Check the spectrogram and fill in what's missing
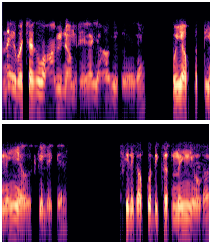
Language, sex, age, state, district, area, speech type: Hindi, male, 45-60, Bihar, Begusarai, urban, conversation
